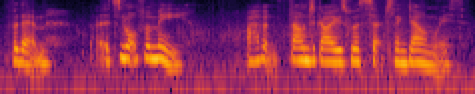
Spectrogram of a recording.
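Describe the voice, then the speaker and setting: A woman's voice: mid-range voice, moderate pace, dark tone, natural voice, poor audio. A woman playing a weary, irritable young woman traveller in an audio drama, sighing and sarcastic. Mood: exasperated, sarcastic. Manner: exasperated, sarcastic sighing delivery.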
